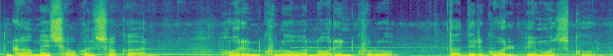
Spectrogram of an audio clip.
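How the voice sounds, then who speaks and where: A man narrates a scripted cartoon tale. His pitch is medium and his delivery very slow. Music plays clearly beneath the narration. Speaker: story narrator.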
